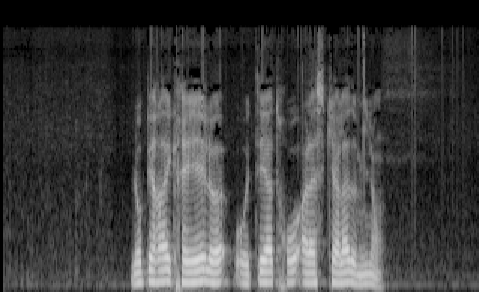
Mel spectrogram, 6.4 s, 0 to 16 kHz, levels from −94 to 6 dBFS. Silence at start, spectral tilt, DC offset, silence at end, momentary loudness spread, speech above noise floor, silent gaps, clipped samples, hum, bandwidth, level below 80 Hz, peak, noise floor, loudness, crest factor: 1.75 s; -7.5 dB/octave; under 0.1%; 1.3 s; 9 LU; 42 dB; none; under 0.1%; none; 11.5 kHz; -44 dBFS; -2 dBFS; -56 dBFS; -16 LUFS; 16 dB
